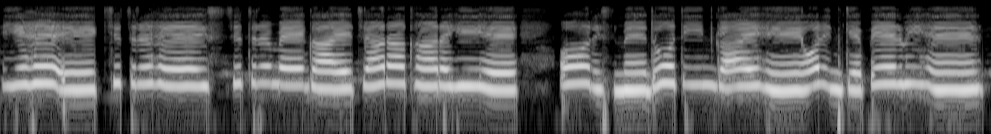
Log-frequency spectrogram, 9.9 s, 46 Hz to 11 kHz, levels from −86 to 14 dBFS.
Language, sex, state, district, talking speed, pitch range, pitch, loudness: Hindi, female, Madhya Pradesh, Bhopal, 135 wpm, 290-360 Hz, 330 Hz, -11 LUFS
